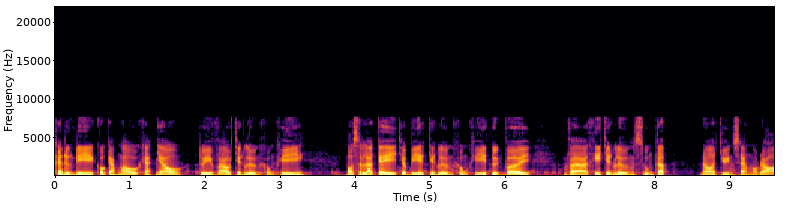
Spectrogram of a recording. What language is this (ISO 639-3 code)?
vie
